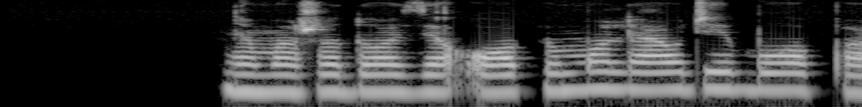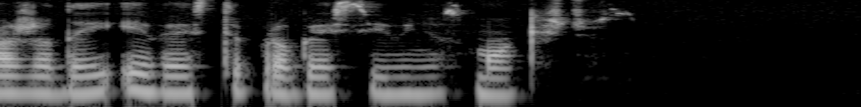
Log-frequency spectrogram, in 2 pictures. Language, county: Lithuanian, Vilnius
